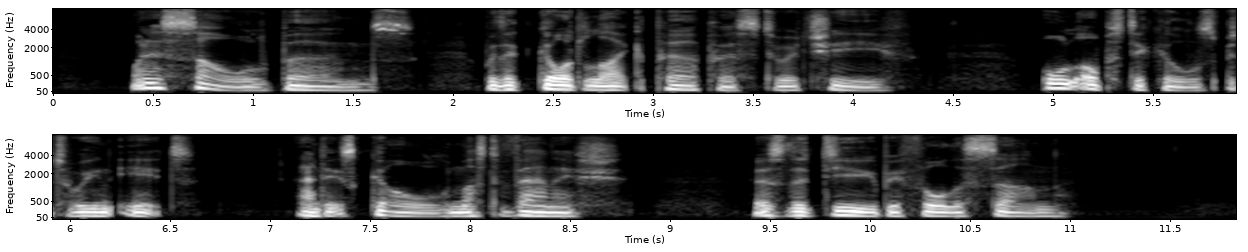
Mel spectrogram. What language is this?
English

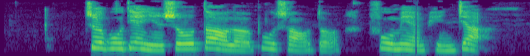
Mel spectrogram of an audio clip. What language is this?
Chinese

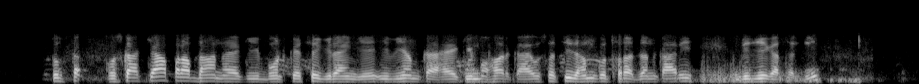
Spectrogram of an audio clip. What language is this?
Hindi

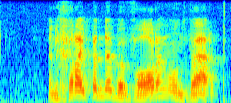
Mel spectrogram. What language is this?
Afrikaans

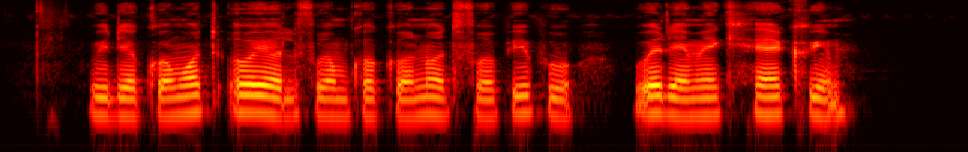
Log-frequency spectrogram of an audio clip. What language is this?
Nigerian Pidgin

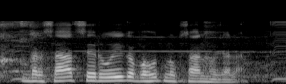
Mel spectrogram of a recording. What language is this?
Bhojpuri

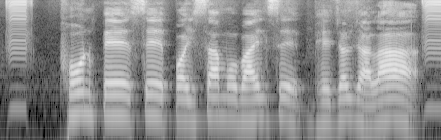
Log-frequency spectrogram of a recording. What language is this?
Bhojpuri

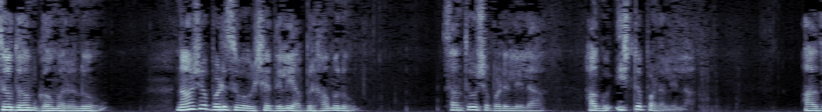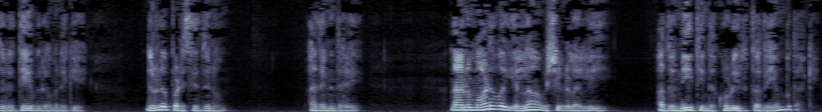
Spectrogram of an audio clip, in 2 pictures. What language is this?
Kannada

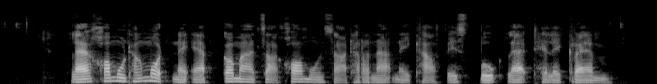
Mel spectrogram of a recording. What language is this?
Thai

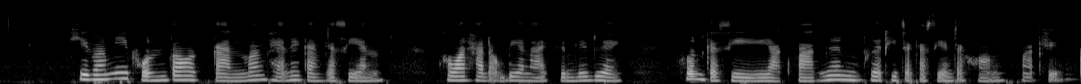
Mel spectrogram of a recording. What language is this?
Thai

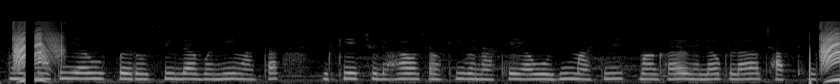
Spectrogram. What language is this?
Chhattisgarhi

